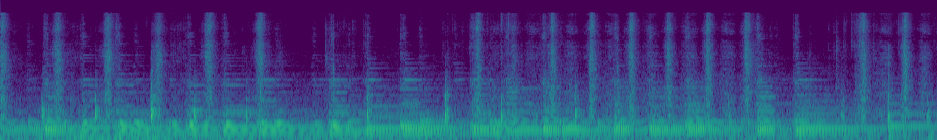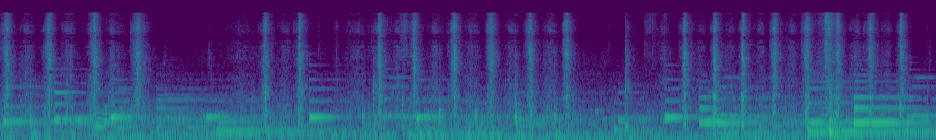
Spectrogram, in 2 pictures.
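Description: Background music with a melody, over a kitchen knife chopping spring onion tops on a plastic cutting board in quick, even taps.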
